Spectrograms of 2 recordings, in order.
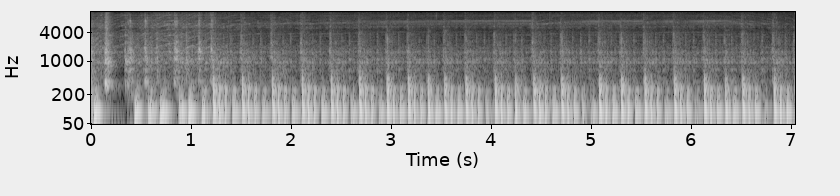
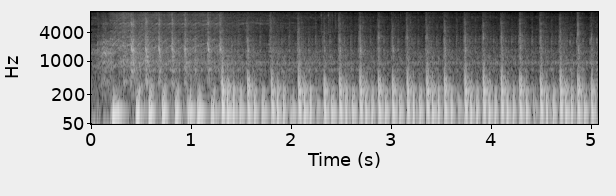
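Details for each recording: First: Motorcycle single-cylinder with newly fitted 34mm carburetor being dialed in to cure a cruising bog: just fired, slow uneven idle near stalling; idle speed set too low, then cranked up. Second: Motorcycle with newly fitted 34mm carburetor being tuned to cure a bog when cruising: fires up and settles into a quick, even single-cylinder thump at steady idle, no stumbling; normal idle.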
